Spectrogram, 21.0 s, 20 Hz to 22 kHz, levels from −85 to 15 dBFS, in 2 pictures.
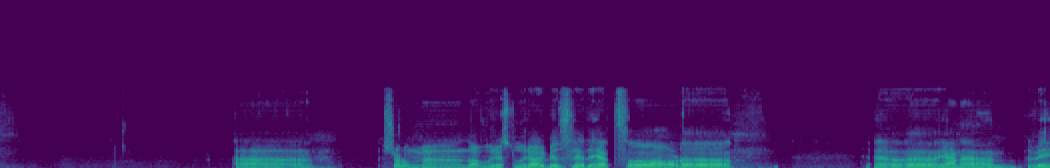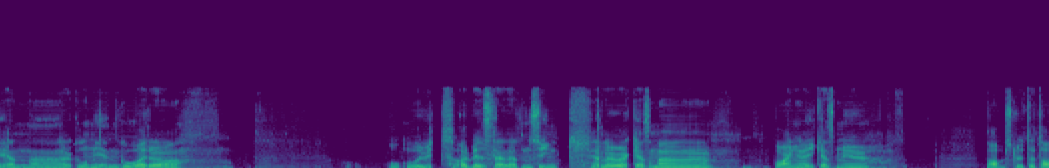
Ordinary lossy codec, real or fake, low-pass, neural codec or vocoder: none; fake; none; vocoder, 22.05 kHz, 80 mel bands, HiFi-GAN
